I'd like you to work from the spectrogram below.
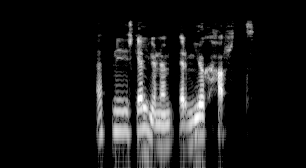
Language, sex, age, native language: Icelandic, male, 20-29, Icelandic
